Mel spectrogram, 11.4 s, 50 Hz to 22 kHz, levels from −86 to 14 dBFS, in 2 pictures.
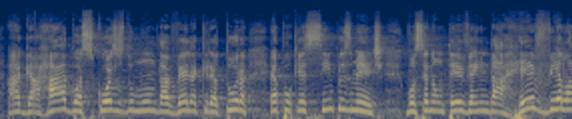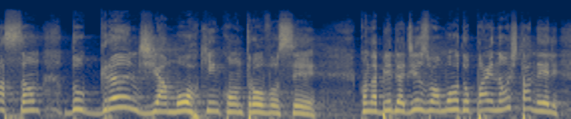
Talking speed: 180 wpm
